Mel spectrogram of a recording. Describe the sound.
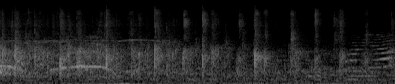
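A live concert audience at Slim's applauding: steady, fairly faint clapping from many hands with a few cheers, sustained throughout without a break.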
